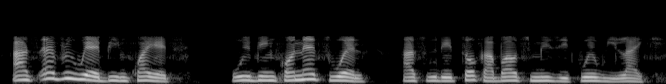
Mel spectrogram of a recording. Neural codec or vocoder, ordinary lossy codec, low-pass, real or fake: none; none; 3.6 kHz; real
